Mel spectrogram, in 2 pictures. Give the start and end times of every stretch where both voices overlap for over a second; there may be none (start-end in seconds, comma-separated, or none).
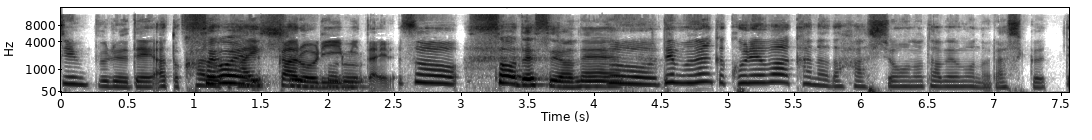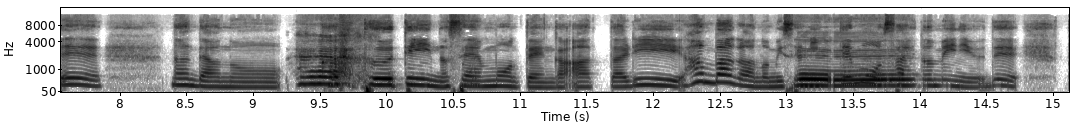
0.9-2.4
